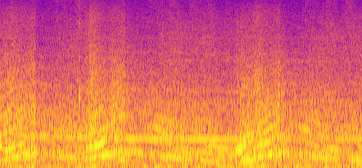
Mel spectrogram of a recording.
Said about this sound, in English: Those turbos are making themselves a little bit more known.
